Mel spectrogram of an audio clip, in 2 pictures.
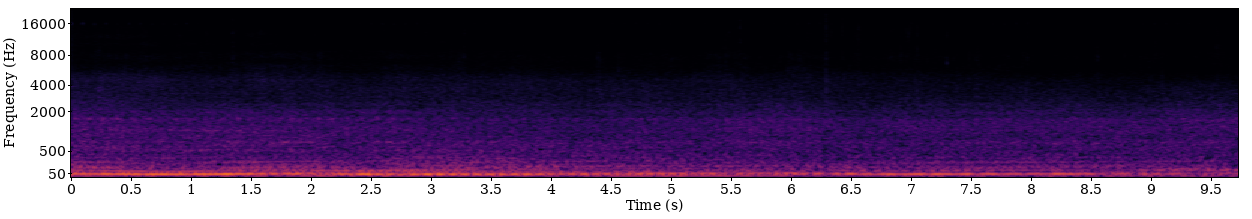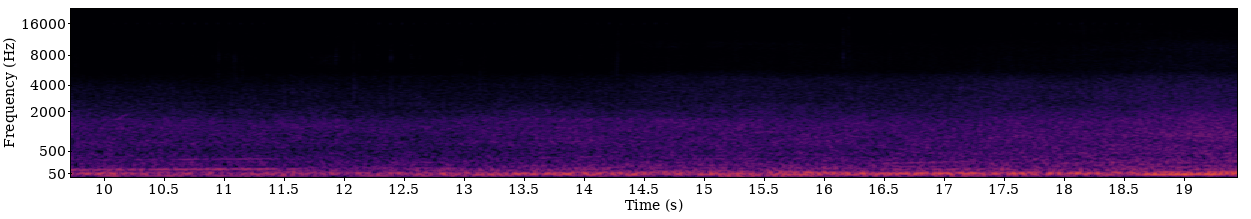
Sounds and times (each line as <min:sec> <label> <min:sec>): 0:00.0 pedestrians and cyclists 0:19.4
0:00.0 traffic noise 0:19.4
